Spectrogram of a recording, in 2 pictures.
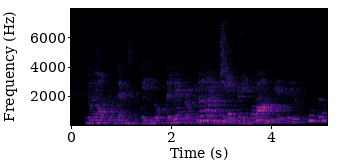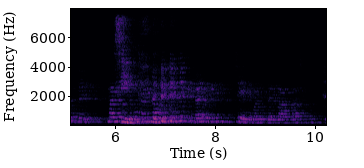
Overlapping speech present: Yes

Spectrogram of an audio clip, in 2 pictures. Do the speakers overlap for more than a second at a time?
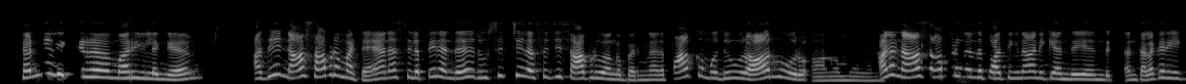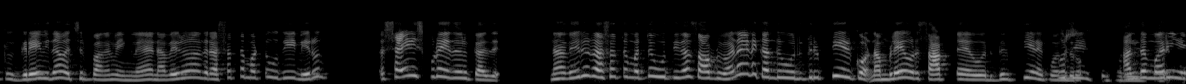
No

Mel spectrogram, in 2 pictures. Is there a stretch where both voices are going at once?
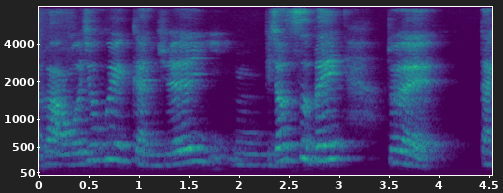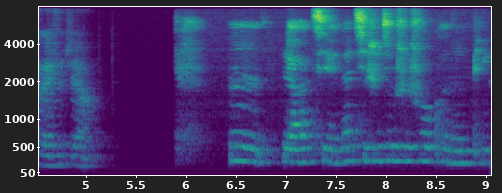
No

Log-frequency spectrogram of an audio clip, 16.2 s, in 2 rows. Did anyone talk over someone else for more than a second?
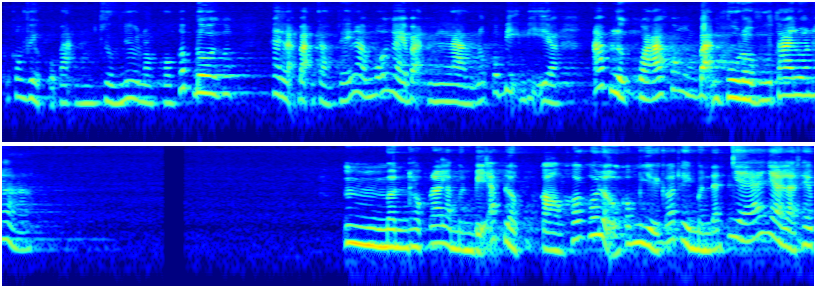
No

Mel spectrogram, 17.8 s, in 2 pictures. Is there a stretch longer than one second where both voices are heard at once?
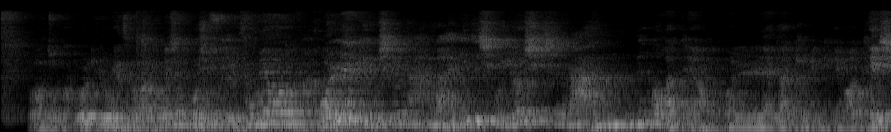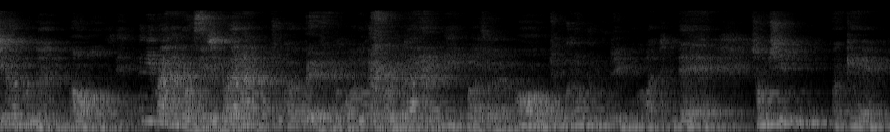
Yes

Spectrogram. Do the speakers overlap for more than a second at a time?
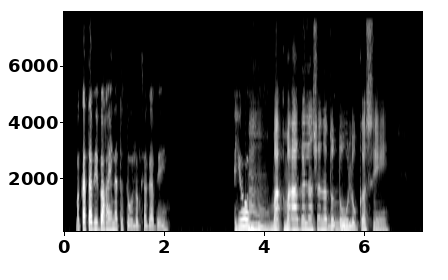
No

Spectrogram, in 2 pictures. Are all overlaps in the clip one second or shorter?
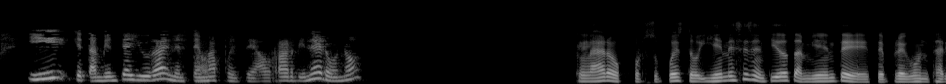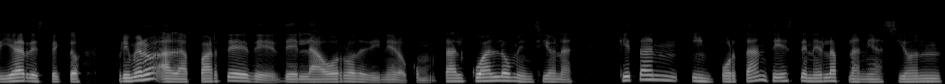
Yes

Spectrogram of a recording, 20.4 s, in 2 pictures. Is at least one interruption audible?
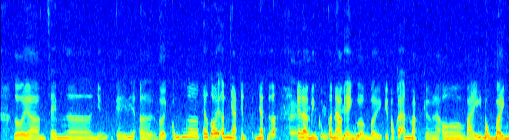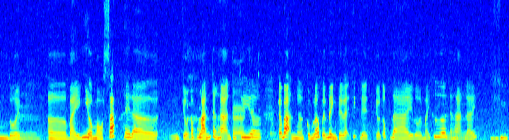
Yes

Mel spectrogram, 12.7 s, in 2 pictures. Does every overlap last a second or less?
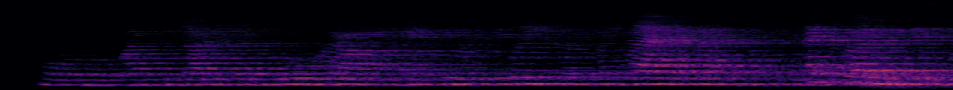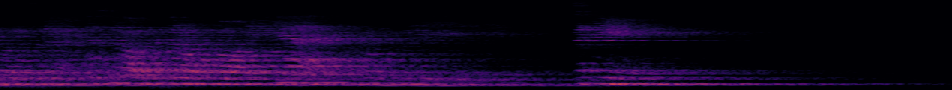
No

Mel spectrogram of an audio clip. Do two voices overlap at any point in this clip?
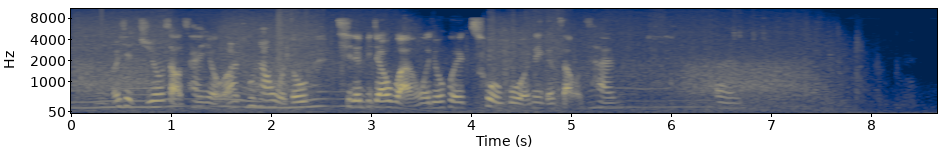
No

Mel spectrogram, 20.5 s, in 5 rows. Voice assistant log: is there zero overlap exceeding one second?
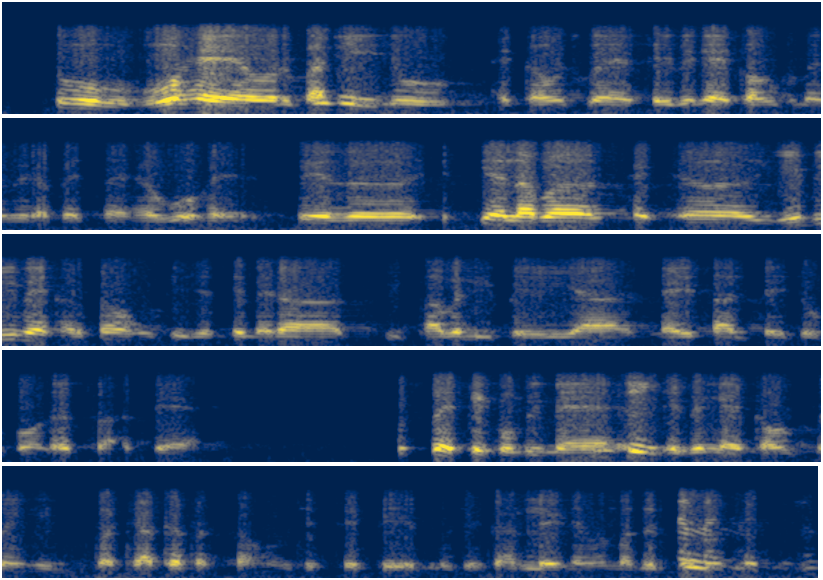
Yes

